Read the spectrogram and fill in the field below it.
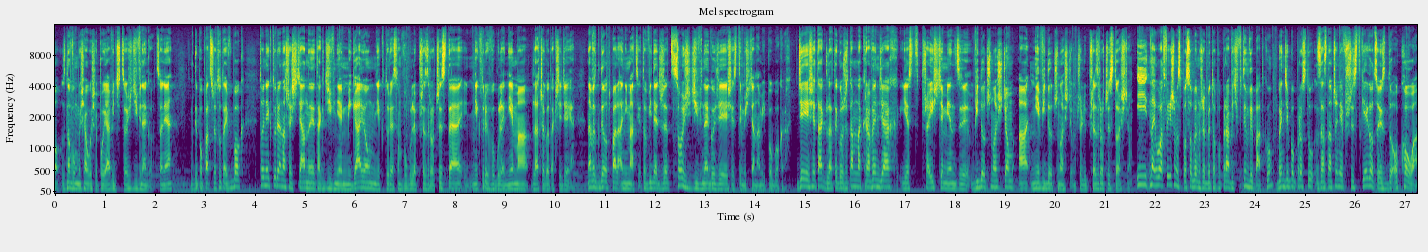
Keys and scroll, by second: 11.4 space.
